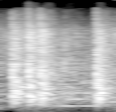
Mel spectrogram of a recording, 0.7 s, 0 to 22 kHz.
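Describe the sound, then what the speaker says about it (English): Fireworks burst at a Southeast Asia Drift Series motorsport event in the Philippines in 2024: a quick cluster of three crackling pops, then a pause and one more burst. They sound moderately loud and fairly close, with a faint steady tone in between. "we're going to say goodbye while we're seeing these beautiful fireworks"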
